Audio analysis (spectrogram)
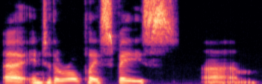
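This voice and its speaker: A woman's voice: on the low side, measured pace, no room sound, clean studio sound. A woman who plays on a tabletop role-playing podcast, talking in a casual, chatty way. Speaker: player on an actual-play podcast. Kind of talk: casual chat.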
